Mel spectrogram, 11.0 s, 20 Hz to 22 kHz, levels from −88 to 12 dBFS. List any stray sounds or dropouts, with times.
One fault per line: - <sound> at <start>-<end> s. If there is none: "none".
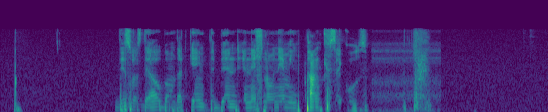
- sneeze at 8.0-8.6 s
